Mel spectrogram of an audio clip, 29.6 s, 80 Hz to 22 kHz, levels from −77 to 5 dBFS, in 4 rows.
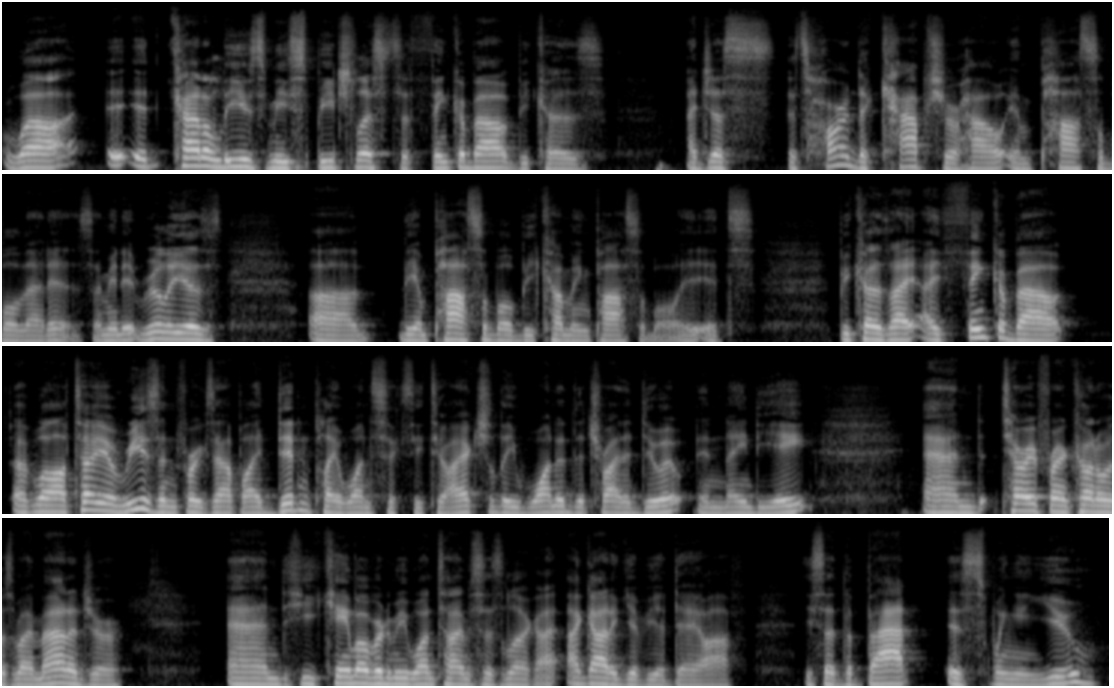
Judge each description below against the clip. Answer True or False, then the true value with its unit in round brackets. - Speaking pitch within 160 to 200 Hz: False (140 Hz)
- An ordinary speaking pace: True (190 wpm)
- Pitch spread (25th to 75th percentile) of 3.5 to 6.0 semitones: False (2.9 semitones)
